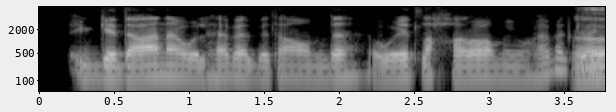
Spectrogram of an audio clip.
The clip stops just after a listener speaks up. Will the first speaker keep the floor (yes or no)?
no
